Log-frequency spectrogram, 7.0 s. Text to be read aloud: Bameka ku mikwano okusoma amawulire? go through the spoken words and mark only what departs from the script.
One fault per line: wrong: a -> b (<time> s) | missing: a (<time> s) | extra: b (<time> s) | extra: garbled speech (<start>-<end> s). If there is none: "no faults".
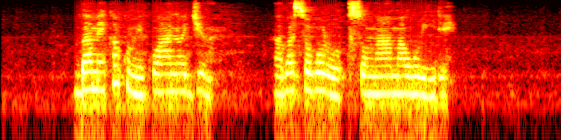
extra: gyo abasobola (2.4 s)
